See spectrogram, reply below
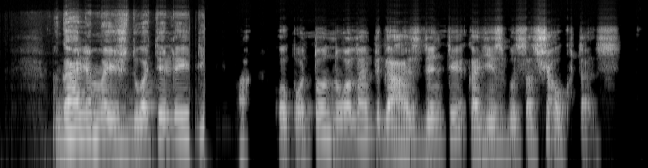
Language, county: Lithuanian, Panevėžys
